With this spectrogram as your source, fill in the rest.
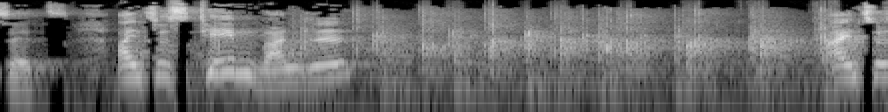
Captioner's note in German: Beifall DIE LINKE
